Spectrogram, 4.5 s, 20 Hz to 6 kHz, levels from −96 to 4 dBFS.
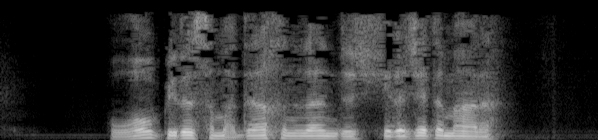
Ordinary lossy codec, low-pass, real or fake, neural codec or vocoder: MP3, 24 kbps; 5.4 kHz; fake; codec, 16 kHz in and 24 kHz out, 0.4 kbps, LongCat-Audio-Codec, two codebook decoder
